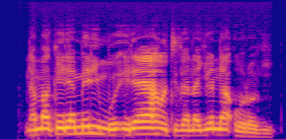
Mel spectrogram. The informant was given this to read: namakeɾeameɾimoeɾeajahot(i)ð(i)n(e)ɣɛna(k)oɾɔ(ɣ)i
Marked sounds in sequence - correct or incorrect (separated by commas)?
correct, incorrect, incorrect, incorrect, correct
